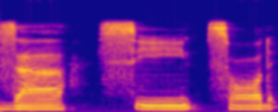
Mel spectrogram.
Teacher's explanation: ان 3 حروف یعنی کہ زا، سین، صاد کو ادا کرتے وقت سیٹی کی طرح کی آواز نکلتی ہے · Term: حروف صفیریہ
